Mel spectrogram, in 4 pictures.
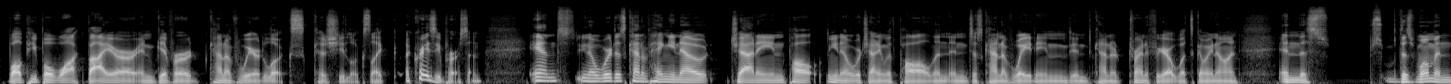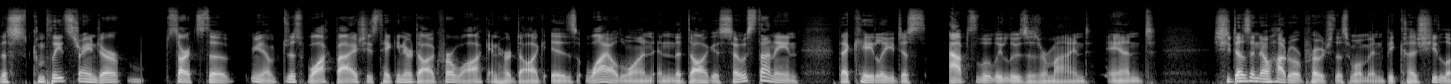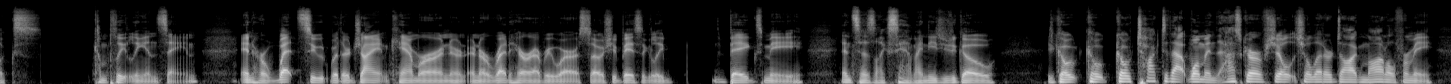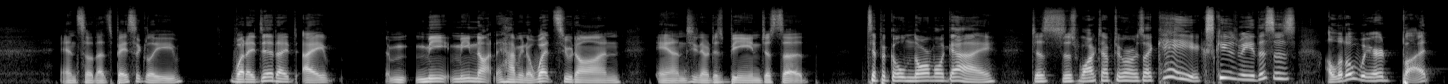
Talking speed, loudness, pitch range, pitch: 205 wpm, -18 LUFS, 85-120 Hz, 95 Hz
